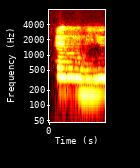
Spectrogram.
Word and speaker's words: Mu: Kalau MU sendiri bacanya Mu sebenarnya, Pak, ya.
